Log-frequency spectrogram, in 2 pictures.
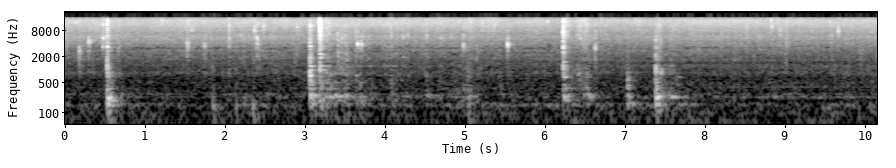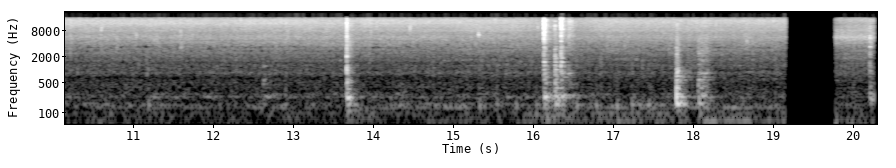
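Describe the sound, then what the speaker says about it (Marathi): Colocasia leaf rolls (alu vadi) shallow-frying in hot oil give a steady, soft sizzle throughout, broken by occasional clinks and knocks of a utensil against the pan, with no talking. "1 ते 2 मिनिट आपण असंच तळायला ठेवूया."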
